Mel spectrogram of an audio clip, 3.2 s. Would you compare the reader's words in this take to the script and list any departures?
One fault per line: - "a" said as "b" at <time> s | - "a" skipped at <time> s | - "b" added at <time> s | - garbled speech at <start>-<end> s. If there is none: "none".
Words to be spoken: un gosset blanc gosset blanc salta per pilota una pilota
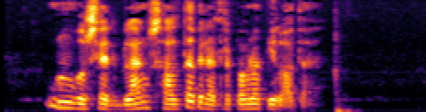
- "gosset blanc" skipped at 1.2 s
- "pilota" said as "atrapar" at 1.6 s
